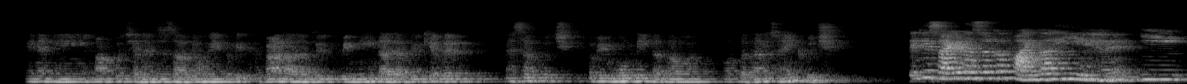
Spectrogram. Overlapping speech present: No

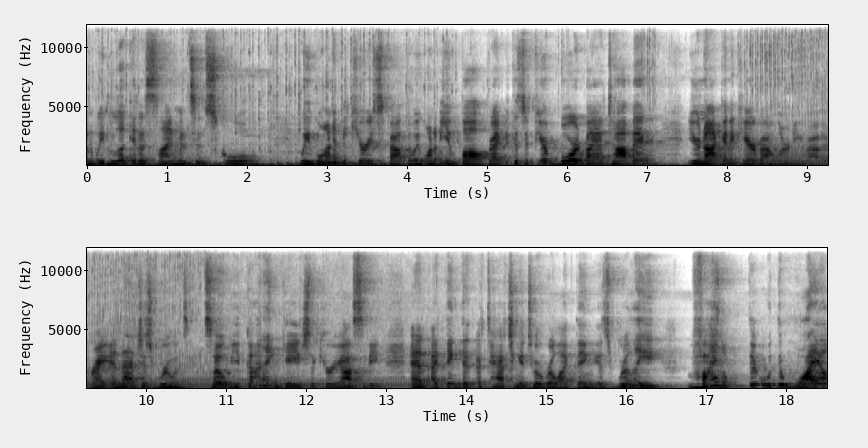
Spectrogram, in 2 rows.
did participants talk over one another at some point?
No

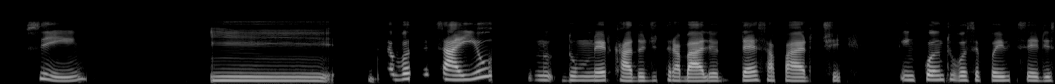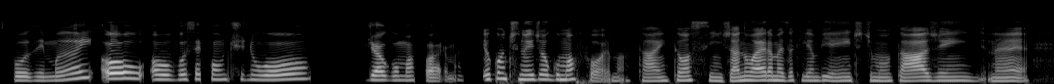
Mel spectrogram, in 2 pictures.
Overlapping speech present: No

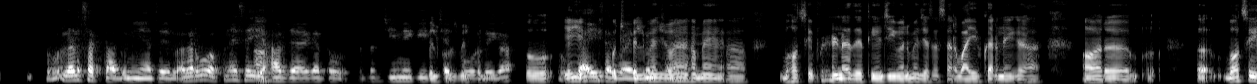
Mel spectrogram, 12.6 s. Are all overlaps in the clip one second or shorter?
No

